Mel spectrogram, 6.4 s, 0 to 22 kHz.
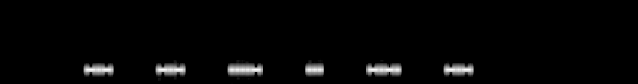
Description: Morse code, heard as a keyed tone, about 42 wpm, spaced as for 15 wpm, 700 Hz. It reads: KK4SCK
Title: USA Call Signs - 6 Characters - 6x Character Spacing - 45wpm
